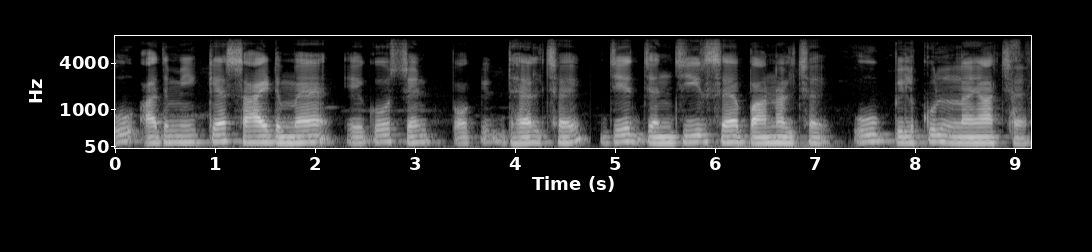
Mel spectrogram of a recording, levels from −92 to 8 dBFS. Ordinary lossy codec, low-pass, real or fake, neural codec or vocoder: none; 7.2 kHz; real; none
